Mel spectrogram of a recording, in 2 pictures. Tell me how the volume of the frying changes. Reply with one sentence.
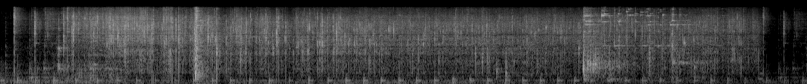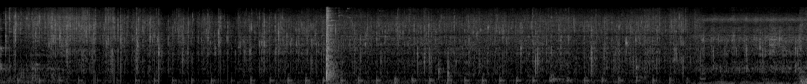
The loudness of the frying goes down.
